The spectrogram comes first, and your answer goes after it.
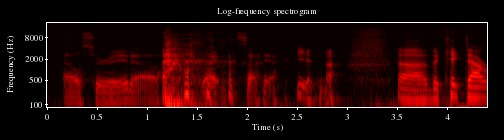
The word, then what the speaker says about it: El Cerrito: based out of San Francisco um so that's pronounced El Cerrito yeah uh the kicked out Ron mcgoverny citing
